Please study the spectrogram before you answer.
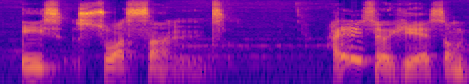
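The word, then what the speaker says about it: soixante: Please, the last E is not pronounced.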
